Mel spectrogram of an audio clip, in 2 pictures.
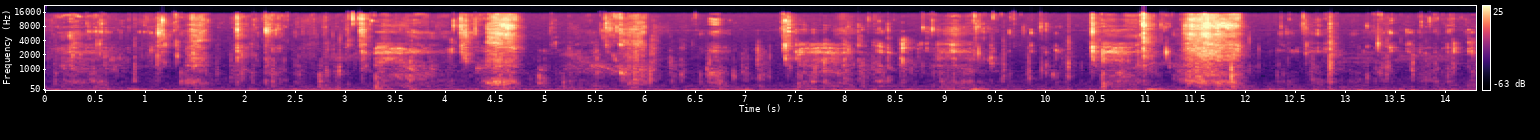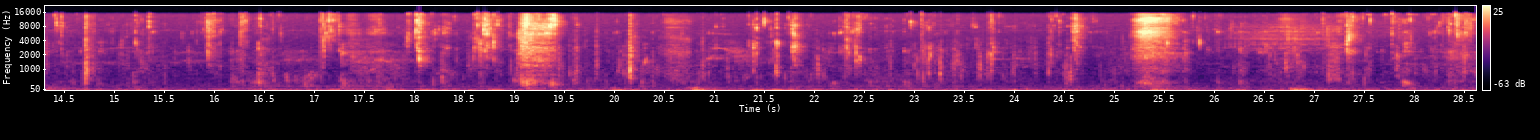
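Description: Close-miked ASMR eating sounds of saucy egg curry and rice eaten by hand: steady chewing and wet mouth smacks, with a few louder smacks and bites at irregular moments.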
